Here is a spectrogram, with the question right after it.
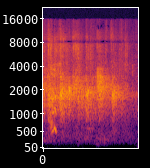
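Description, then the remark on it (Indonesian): An audience applauds in a steady, dense patter of many hands that runs the whole clip at a fairly soft, even level, with a faint murmur of voices mixed in. “Boleh kasih tepuk tangan buat kita semua.”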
